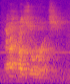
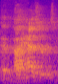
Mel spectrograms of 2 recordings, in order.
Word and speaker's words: Ahasuerus: And I've heard it pronounced several different ways, but I believe it's pronounced Ahasuerus. Also Ahasuerus, possibly.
